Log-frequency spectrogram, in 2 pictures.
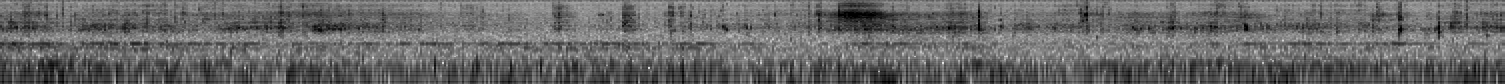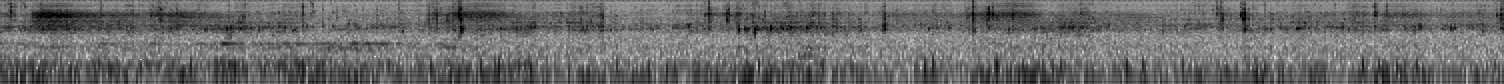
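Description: Water ripples and gurgles against a kayak's hull.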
